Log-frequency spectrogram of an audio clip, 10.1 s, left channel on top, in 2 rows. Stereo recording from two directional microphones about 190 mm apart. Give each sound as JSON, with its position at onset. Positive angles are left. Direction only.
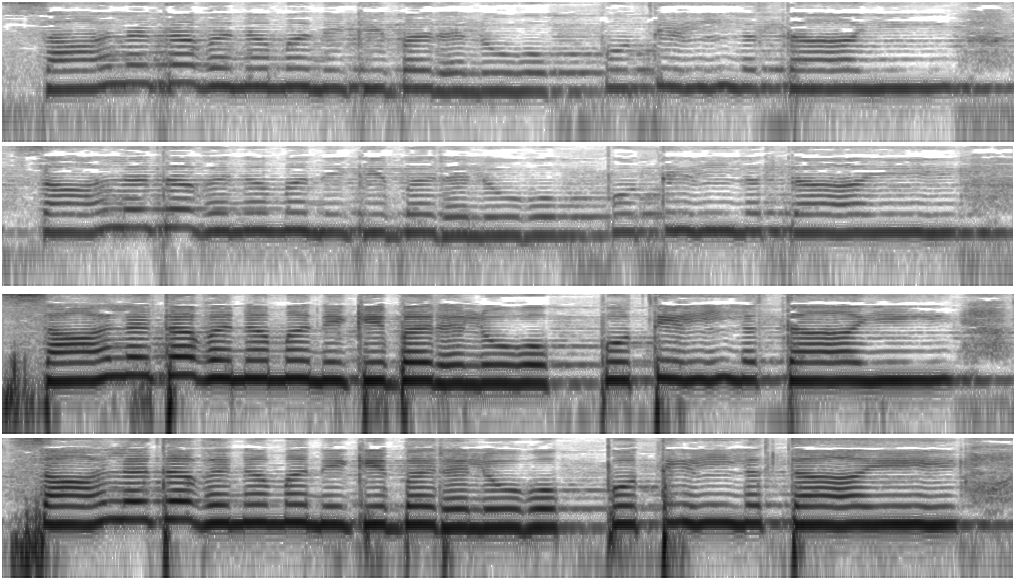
{"t": 0.2, "sound": "mantra", "side_deg": -45}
